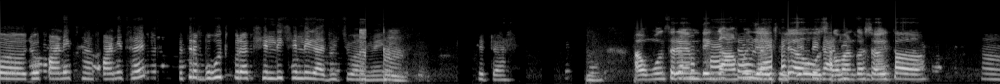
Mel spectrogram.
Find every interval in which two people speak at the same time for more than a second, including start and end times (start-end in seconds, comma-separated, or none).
6.6-8.7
